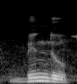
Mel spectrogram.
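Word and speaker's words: ب: ठीक है, तो इसे हम क्या बोलते हैं, बे। और इसका उच्चारण क्या हो जाएगा, बा।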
